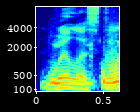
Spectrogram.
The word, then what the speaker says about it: Williston: Am I saying that right? Williston? – Williston.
